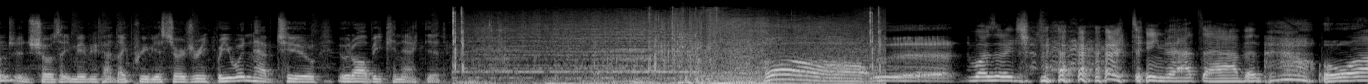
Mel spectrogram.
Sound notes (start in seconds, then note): 4.5 eerie music; 6.4 skin tearing; 8.8 gags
